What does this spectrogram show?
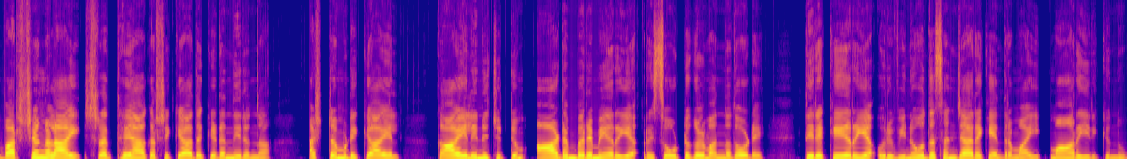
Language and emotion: Malayalam, neutral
